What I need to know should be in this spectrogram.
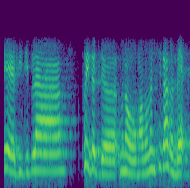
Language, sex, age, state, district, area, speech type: Bodo, female, 18-30, Assam, Kokrajhar, rural, conversation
